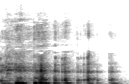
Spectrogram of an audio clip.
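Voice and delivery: loud giggling fit; high burst of laughter. Real, not acted. Idol laughing hard at a fan's cheeky comment, loud laugh. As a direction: crack up loudly at the fan's teasing. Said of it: "ちょっとうざい".

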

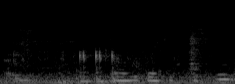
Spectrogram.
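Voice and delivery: soft, quick murmured grace; hushed prayer. Real, not acted. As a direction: murmur the blessing under your breath. Saying grace at the table.

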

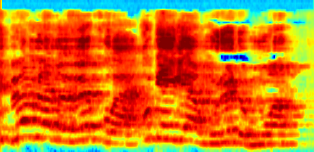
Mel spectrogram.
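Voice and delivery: giggling through a teasing question; chuckling tease; laughing. Real, not acted. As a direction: laugh it off, amused. Teasing about the screenshot man.

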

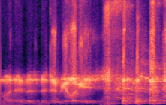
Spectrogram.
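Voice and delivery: slow, low put-on Japanese accent with a laugh; Mister Miyagi voice. Teacher imitating Mister Miyagi's Japanese accent for the class. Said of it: "He like".

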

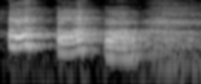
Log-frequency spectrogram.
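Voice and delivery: loud, high horse guffaw; proud mocking laugh. Proud horse mocks the snail, loud haughty laugh. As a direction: laugh haughtily at a tiny rival. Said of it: "laughed the proud horse".

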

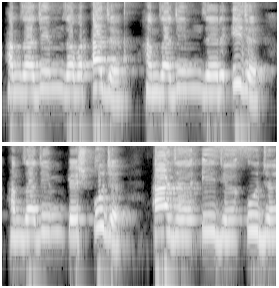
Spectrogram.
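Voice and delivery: slow spelling drill, আজ, ইজ, উজ each with a bounced final j; measured drill with a kick after each final j; qalqalah bounce. Shown as a demonstration. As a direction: push the j at the end of আজ, ইজ, উজ into a short echo. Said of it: "একটু ধাক্কা দিয়ে পড়া".

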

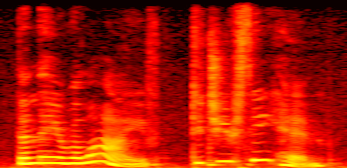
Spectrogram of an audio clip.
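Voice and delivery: high, swooping, thrilled question; excited. A narrator's reading. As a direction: burst out with eager hope. Arrietty learns they are alive.

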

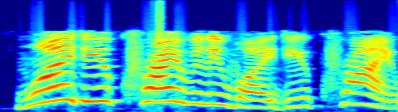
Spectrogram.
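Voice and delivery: sing-song chant, high opening WHY stepping down to a falling cry; rhythmic tongue twister. Shown as a demonstration. Coach leads students in tongue twister, lively rhythmic chant. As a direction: bounce "Why do you cry" along, starting high and dropping. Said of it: "이 리듬".

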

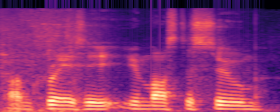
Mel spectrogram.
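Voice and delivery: ordinary talk

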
